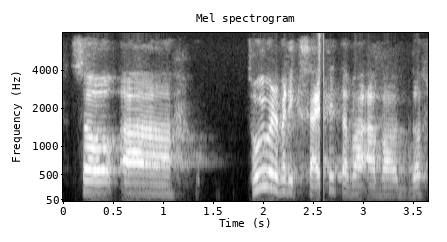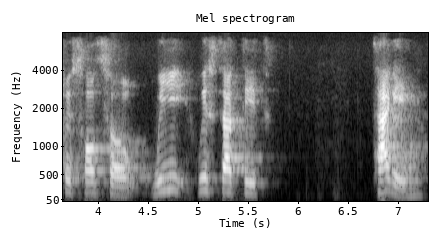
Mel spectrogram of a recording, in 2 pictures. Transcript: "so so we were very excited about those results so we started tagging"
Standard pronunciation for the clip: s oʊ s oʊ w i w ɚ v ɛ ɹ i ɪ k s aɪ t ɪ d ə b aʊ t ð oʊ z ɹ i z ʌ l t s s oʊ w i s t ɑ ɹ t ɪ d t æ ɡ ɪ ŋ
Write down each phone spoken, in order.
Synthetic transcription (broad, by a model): s oʊ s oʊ w i w ɚ b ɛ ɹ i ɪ k s aɪ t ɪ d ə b aʊ t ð oʊ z ɹ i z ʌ l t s s oʊ w i s t ɑ ɹ t ɪ d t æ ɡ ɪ ŋ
